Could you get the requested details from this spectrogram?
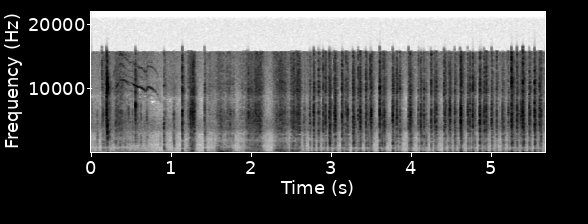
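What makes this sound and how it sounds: Fingertips and nails scratch and rub the ribbed inner surface of an open white plastic VHS clamshell case, hollow and empty on the inside cover. The result is a dense run of quick, dry, bright scratching strokes, growing busier and more rapid toward the end, over a steady low hum.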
